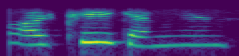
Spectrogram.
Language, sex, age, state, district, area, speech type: Urdu, female, 18-30, Bihar, Khagaria, rural, conversation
